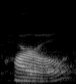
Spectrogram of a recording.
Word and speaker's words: Parul: my life yeah so my name is paral it's like yeah and like to help people phonetically pronounce it it's like carl with a p and what's really funny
